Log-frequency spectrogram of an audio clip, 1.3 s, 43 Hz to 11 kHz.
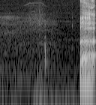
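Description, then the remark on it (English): A single loud, deliberately worked-up burp erupts abruptly after a moment of quiet, a short throaty blast lasting about a quarter second before cutting off. “Yeah, for all those listening, we just spent about 10 minutes trying to work up a burp to start the show for some reason.”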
